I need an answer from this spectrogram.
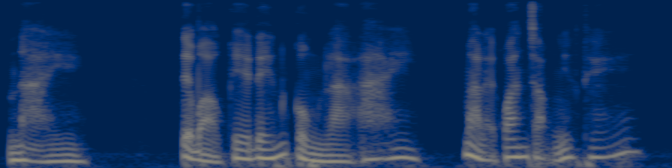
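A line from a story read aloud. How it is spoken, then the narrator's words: Quiet question. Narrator (Vietnamese): Trưởng lão nhỏ giọng hỏi Ngô Thắng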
